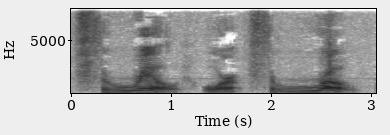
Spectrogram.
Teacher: When producing these blends, I want you to be aware that the R is the strongest sound of the blend and is louder than the TH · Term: THR blends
